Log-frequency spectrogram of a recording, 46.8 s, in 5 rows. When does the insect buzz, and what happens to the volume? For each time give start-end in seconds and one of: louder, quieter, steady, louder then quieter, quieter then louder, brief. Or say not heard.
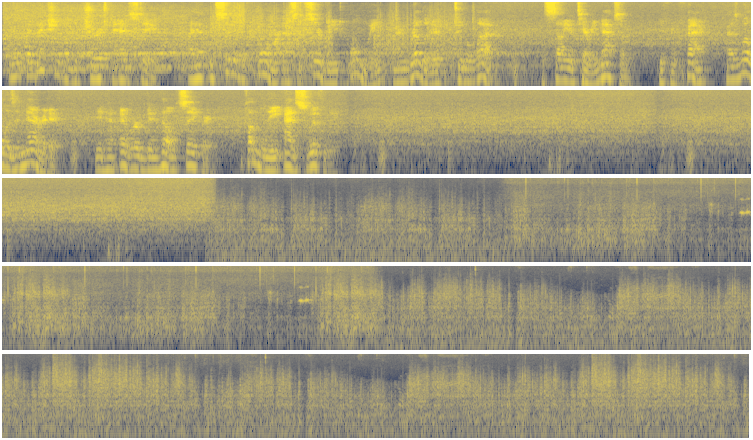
0.0-6.8 quieter.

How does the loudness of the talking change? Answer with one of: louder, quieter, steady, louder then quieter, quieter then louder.
steady.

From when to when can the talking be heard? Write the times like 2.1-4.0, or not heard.
0.1-13.6.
